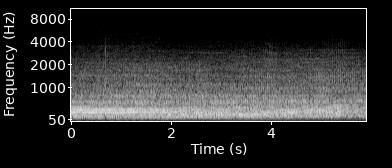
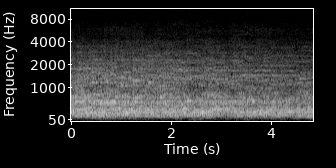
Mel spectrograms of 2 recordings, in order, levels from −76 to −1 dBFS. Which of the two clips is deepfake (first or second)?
second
